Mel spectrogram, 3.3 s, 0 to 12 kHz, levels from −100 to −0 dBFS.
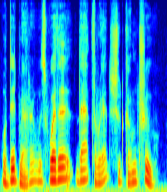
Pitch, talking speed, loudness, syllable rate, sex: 130 Hz, 180 wpm, -21 LUFS, 3.8 syllables/s, male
